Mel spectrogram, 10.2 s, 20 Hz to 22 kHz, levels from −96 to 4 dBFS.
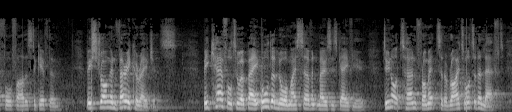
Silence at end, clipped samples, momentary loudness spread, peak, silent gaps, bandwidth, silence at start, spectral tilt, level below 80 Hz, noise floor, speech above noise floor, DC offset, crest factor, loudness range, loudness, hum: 0.2 s; under 0.1%; 16 LU; -6 dBFS; none; 11.5 kHz; 0 s; -6 dB/octave; -60 dBFS; -56 dBFS; 34 dB; under 0.1%; 16 dB; 4 LU; -23 LUFS; none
